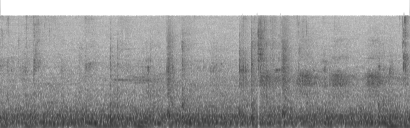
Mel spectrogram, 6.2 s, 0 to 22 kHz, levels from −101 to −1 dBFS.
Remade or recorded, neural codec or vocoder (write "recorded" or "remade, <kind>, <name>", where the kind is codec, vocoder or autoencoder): recorded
